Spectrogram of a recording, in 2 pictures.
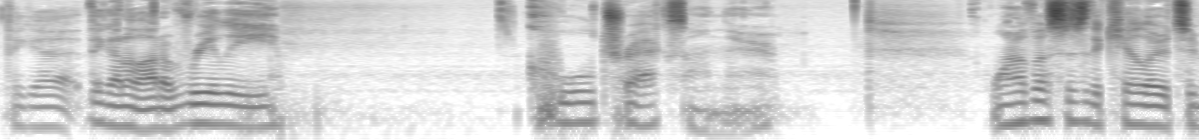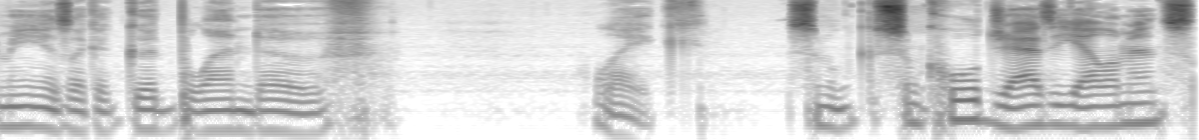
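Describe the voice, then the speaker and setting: A man's voice: mid-range voice, mellow, dry recording. A young man hosting a podcast, chatting casually about bands in a rambling way with lots of fillers. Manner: rambling, filler-heavy, laughs at himself. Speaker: podcast host. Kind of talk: casual music chat.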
